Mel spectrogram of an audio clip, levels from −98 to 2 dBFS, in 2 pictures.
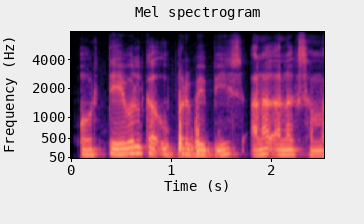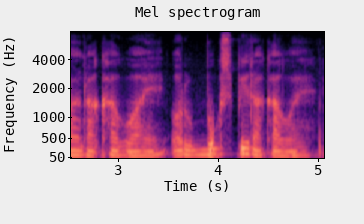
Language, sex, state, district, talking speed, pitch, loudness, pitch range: Hindi, male, Arunachal Pradesh, Lower Dibang Valley, 215 wpm, 115 Hz, -23 LUFS, 105-125 Hz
